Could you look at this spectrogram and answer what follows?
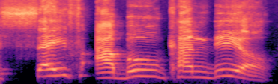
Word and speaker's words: Saif Abu-Kandil: Ladies and gentlemen, I told you I had my friend on today, Saif Abu-Kandil is how you say his name, but we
